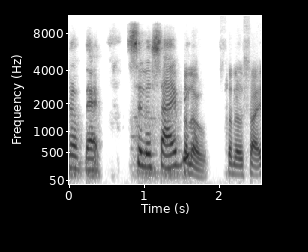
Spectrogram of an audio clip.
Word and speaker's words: Psilocybe: Psilocybe. It's a silent P, yeah.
